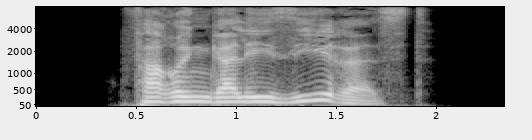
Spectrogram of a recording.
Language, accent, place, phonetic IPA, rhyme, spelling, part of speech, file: German, Germany, Berlin, [faʁʏŋɡaliˈziːʁəst], -iːʁəst, pharyngalisierest, verb, De-pharyngalisierest.ogg
- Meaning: second-person singular subjunctive I of pharyngalisieren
